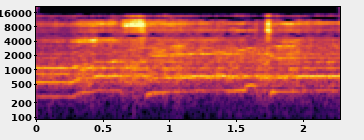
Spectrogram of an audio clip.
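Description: A near-capacity stadium crowd cheers at the big boxing fight between Alvarez and Saunders at AT&T Stadium in Texas on a Saturday night, a steady loud roar of voices with rising shouts and whoops layered through it for the whole stretch.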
